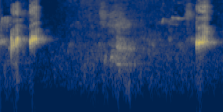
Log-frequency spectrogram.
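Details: Yellow-rumped cacique calling: two loud harsh notes in quick succession, a softer raspy, creaking phrase after a pause, a thin high whistle, then another loud harsh note.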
